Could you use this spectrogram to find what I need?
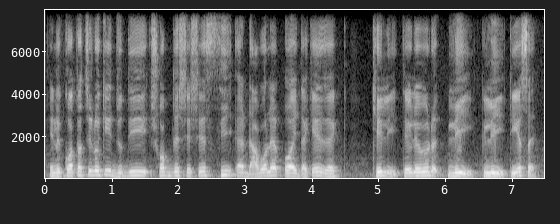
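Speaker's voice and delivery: ordinary talk, nothing marked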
